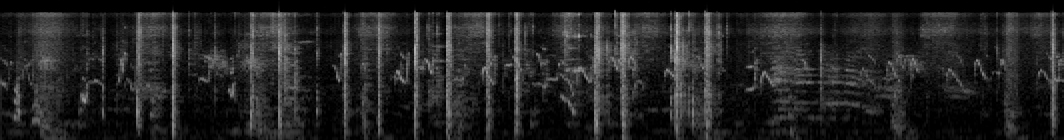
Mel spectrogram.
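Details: Grey francolin chicks calling their mother; dense clicking and tapping fill the first half, then a rush of high, rising and falling peeps crowds in toward the end.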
